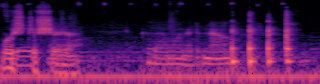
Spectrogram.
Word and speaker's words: Worcestershire: I looked up the proper pronunciation. Worcestershire.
